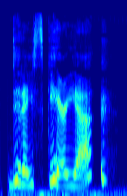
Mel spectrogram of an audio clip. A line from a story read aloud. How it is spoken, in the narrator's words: the girl asked, barely able to speak through her fits of laughter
